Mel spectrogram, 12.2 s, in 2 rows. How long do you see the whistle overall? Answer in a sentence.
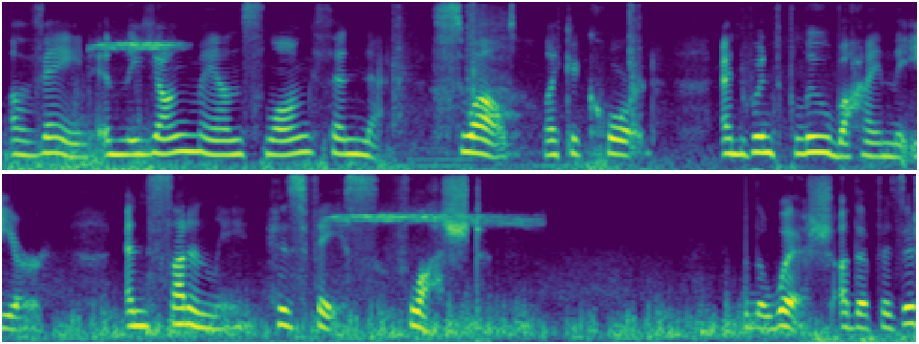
You can hear the whistle for 2 seconds altogether.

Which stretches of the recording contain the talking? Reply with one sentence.
The talking can be heard from 0.1 to 9.3 s and from 11.1 to 12.1 s.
